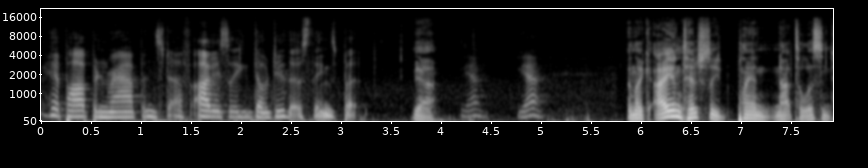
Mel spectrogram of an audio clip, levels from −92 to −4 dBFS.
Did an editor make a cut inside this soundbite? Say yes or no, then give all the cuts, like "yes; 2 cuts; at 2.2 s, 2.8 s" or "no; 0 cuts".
yes; 1 cut; at 5.8 s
